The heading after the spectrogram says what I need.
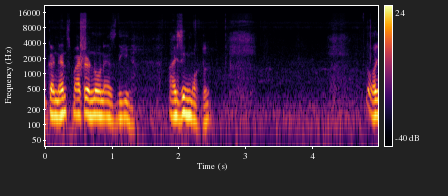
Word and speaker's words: Ising: matter known as the Ising model. Or if you want to be completely correct about the pronunciation, the easing model. But I'll go with Ising cuz nobody will understand what I'm saying if I say easing.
